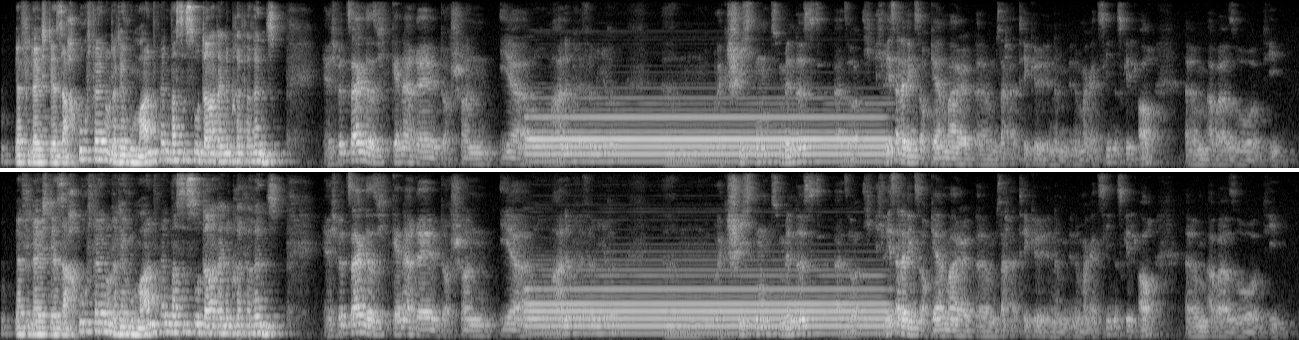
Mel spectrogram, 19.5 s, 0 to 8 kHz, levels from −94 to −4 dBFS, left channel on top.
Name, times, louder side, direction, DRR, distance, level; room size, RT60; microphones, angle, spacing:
voice 1, 0.2-4.1, left 2 dB, 70° left, 3 dB, 0.5 m, -21 dB
voice 2, 4.3-9.6 9.9-19.1, right 1 dB, 10° left, -4 dB, 0.6 m, -31 dB
Wind instrument woodwind instrument, 7.8-13.5, left 2 dB, 55° right, 0.6 m, -26 dB
2.9 x 2.4 x 2.8 m, 0.65 s
head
